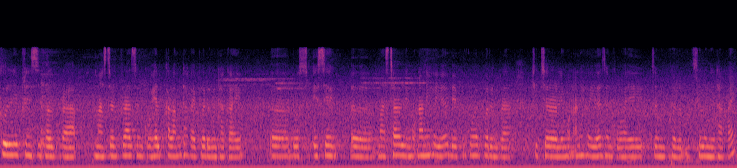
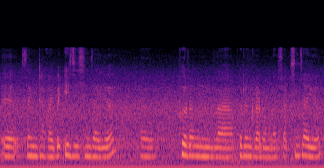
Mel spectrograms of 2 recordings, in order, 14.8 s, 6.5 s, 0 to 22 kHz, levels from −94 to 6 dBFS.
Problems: constant background noise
